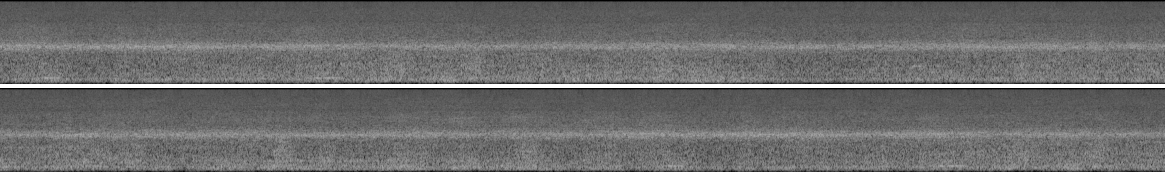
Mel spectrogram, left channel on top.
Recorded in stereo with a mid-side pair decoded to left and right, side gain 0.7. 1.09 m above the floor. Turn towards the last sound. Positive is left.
No sound to turn to.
